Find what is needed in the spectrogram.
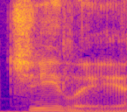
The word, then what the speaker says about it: Gigli: And, for example, this year I'm sure that Ben Affleck and Jennifer Lopez's movie called Geely will win that prize. – 哦，说和奥斯卡每年的大奖相对应的呢是奥斯卡，不是奥斯卡了，就是有些组织呢每年都要颁发最差电影奖。今年呢就有一个啊、，The name of the film again? – It's called Geely, and it's spelled G-I-G-L-I. – G-I-G-L-I.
